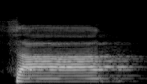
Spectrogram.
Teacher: সা বলার সময় আমাদেরকে খেয়াল রাখতে হবে যে আমাদের যেন জিভটা হালকা সামান্য একটু বার হয়। যদি আমাদের জিভ সামান্য একটু বার না হয় তাহলে কিন্তু আমাদের সা শব্দের উচ্চারণ সঠিকভাবে হবে না।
